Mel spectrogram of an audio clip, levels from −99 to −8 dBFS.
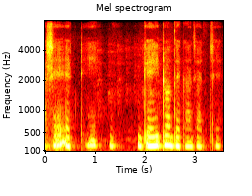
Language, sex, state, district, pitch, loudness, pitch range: Bengali, female, Assam, Hailakandi, 200 Hz, -15 LUFS, 195-205 Hz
